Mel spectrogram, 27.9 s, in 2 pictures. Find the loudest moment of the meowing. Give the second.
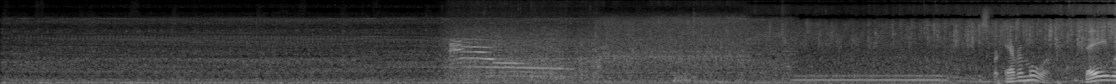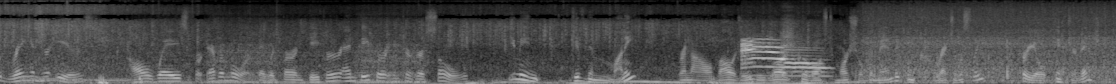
24 s.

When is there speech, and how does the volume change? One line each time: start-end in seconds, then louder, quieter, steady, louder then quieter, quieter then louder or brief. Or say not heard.
12.2-27.8 steady.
